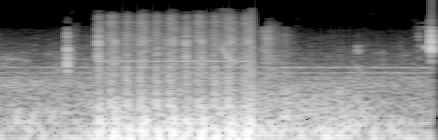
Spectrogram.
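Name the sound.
gunfire in video game The Red Solstice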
